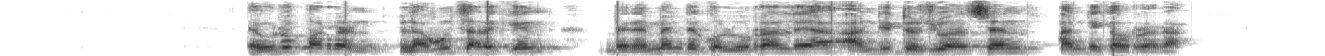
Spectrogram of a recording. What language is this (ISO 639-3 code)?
eus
